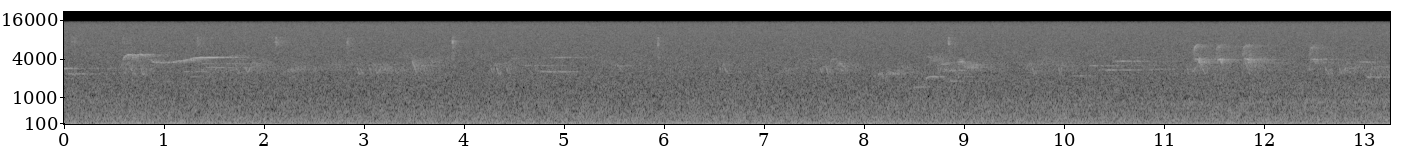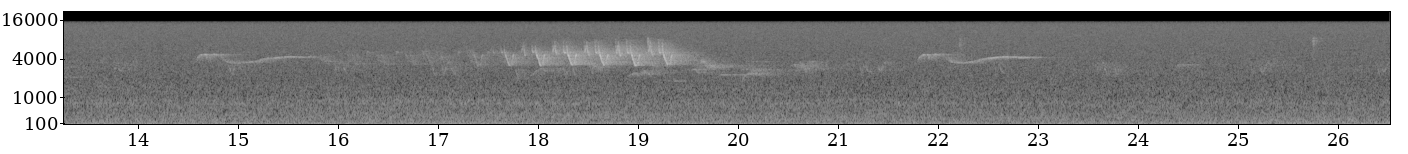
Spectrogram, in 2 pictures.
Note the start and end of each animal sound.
[0.00, 26.53] Red-eyed Vireo (Vireo olivaceus)
[0.52, 1.94] Eastern Wood-Pewee (Contopus virens)
[4.49, 5.36] Hermit Thrush (Catharus guttatus)
[9.90, 11.12] Hermit Thrush (Catharus guttatus)
[11.19, 12.59] American Robin (Turdus migratorius)
[14.47, 16.06] Eastern Wood-Pewee (Contopus virens)
[15.80, 19.64] Ovenbird (Seiurus aurocapilla)
[18.74, 20.97] Scarlet Tanager (Piranga olivacea)
[21.69, 23.33] Eastern Wood-Pewee (Contopus virens)

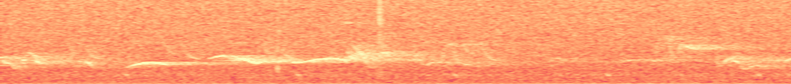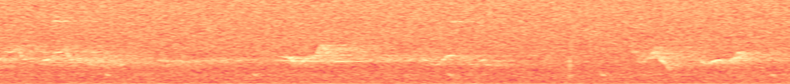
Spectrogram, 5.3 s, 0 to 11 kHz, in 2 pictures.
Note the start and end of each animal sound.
[0.00, 4.43] Scarlet Tanager (Piranga olivacea)
[0.00, 5.27] Red-eyed Vireo (Vireo olivaceus)

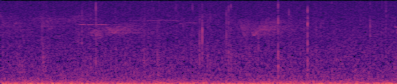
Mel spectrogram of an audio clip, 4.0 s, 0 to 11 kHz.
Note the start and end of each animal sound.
[0.00, 3.98] Red-eyed Vireo (Vireo olivaceus)
[1.13, 2.27] Black-throated Green Warbler (Setophaga virens)

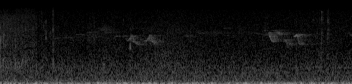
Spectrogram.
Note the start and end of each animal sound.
[0.00, 3.52] Red-eyed Vireo (Vireo olivaceus)
[0.31, 3.52] Winter Wren (Troglodytes hiemalis)

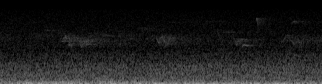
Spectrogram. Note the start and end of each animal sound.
[0.00, 3.22] Red-eyed Vireo (Vireo olivaceus)

